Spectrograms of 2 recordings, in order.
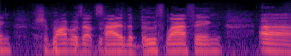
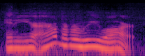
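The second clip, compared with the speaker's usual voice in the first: quoting a character; 5 semitones higher, much faster than usual. Retold or imitated. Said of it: "My favorite line of Dante's is just like".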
